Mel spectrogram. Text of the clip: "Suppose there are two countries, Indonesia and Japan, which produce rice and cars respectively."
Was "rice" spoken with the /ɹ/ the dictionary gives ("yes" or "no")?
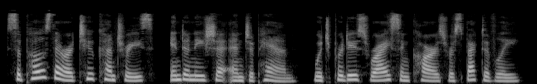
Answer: yes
